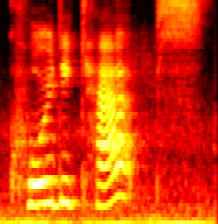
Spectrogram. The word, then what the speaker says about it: cordyceps: all look into court cordycaps that's our new virus next three years it's spreading cordy caps is how you pronounce that like what what is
